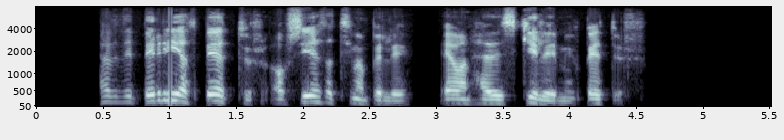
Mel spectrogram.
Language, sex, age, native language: Icelandic, male, 18-19, Icelandic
